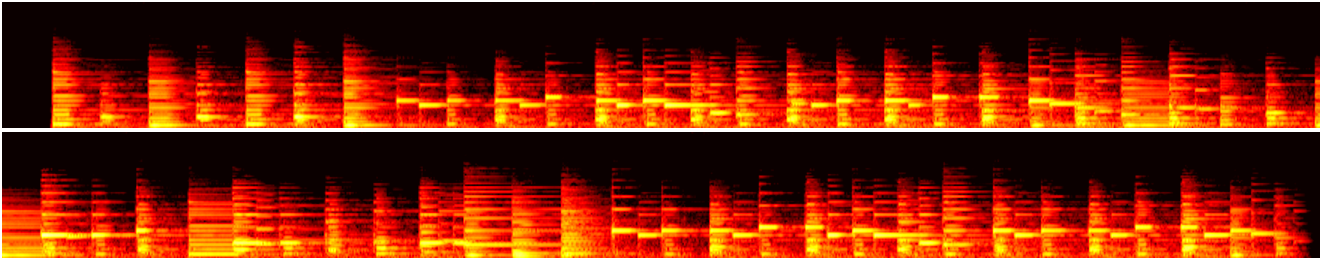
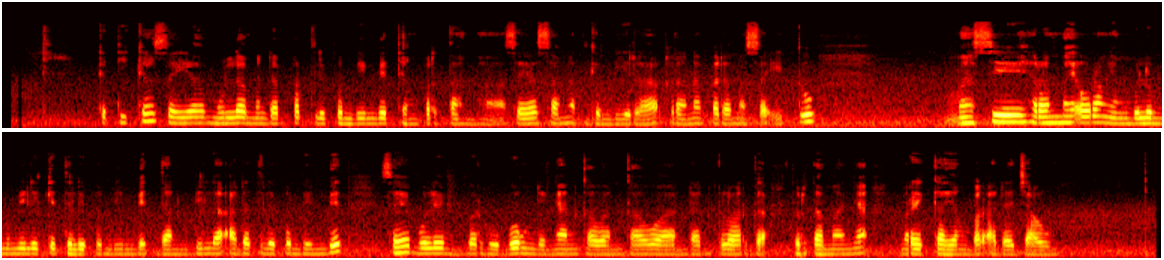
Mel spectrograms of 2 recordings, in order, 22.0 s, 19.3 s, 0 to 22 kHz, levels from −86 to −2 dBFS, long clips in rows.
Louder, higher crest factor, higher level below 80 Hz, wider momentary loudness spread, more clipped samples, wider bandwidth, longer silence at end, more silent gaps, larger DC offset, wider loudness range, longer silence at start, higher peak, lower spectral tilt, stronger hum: first, -24 LUFS vs -27 LUFS; about the same, 18 dB vs 20 dB; first, -44 dBFS vs -62 dBFS; about the same, 8 LU vs 10 LU; neither; second, 6.6 kHz vs 11.5 kHz; about the same, 0.2 s vs 0.1 s; neither; neither; second, 3 LU vs 7 LU; about the same, 0.4 s vs 0.35 s; about the same, -6 dBFS vs -8 dBFS; first, -9.5 dB/octave vs -6.5 dB/octave; neither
